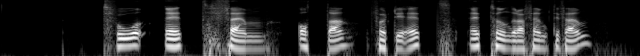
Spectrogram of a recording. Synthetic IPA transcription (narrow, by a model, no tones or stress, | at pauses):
t̪ʰv̥oːɛt̪fɛm | ʔɔt̪ːafœʈːɪɛt̪ːɛt̪hɵnd̪ɾafɛmt̪ɪfɛmː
